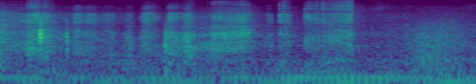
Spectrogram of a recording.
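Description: Stiff kraft pattern paper rustling and scraping as hands shift a ruler and a paper piece across it, with a few light clicks; the sound dies down near the end.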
